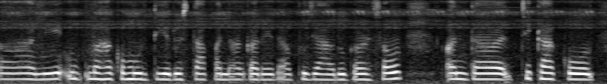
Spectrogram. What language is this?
Nepali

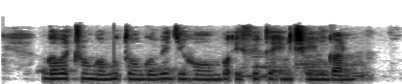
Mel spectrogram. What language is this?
Kinyarwanda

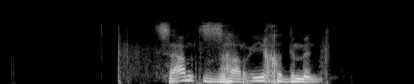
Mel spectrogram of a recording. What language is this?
Kabyle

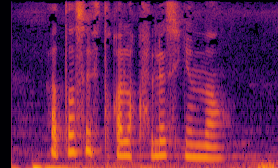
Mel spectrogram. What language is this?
Kabyle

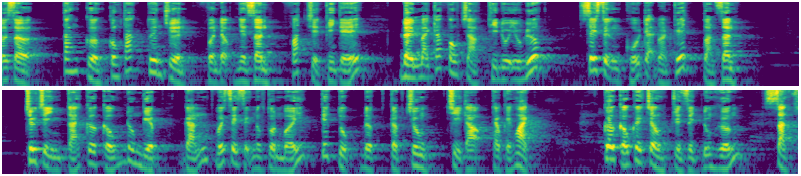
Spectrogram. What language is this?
Vietnamese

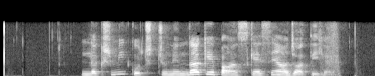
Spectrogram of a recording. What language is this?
Hindi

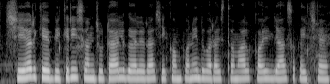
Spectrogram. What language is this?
Maithili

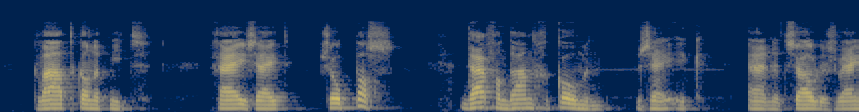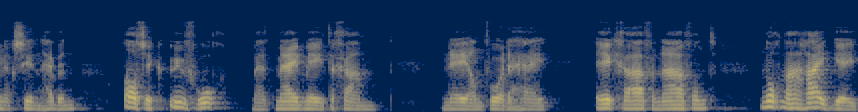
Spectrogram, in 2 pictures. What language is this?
Dutch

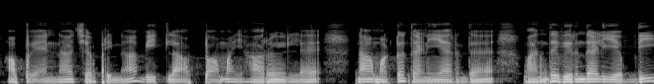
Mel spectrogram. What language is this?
Tamil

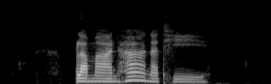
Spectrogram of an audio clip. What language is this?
Thai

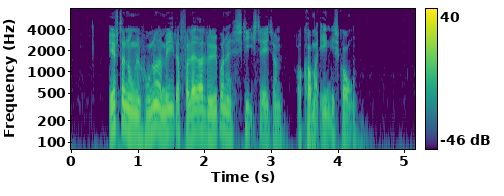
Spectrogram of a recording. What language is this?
Danish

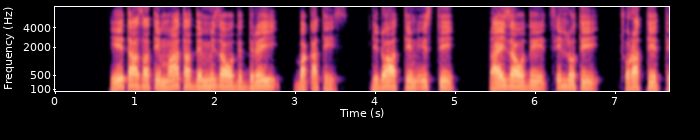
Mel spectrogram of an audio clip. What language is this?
Gamo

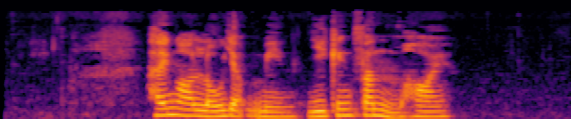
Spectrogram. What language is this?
Cantonese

